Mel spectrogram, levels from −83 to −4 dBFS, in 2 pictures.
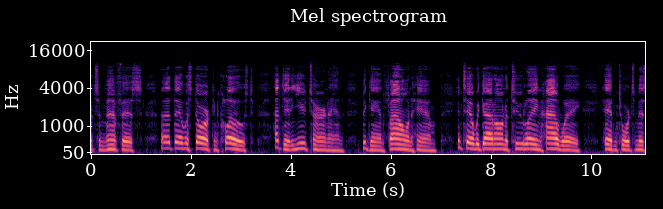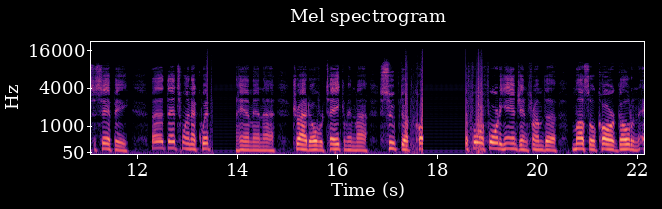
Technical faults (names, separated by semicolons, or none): intermittent contact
